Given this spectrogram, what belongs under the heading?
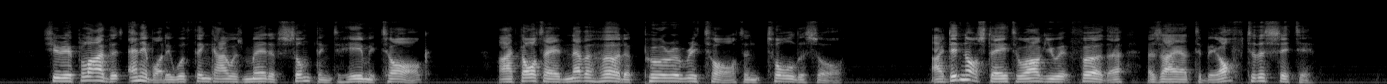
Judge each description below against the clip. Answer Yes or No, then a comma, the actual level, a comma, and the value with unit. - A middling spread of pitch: Yes, average, 3.9 semitones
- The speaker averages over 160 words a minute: Yes, average, 195 wpm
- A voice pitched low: Yes, low, 130 Hz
